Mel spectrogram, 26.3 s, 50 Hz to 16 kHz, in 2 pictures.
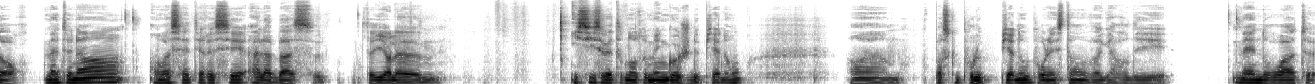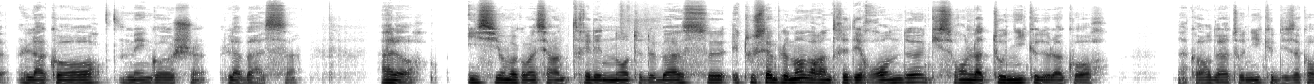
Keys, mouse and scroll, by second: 1.2 click, 12.2 click, 14.2 click.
